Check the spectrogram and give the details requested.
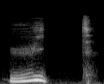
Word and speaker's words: huit: Okay, then here final T is pronounced, so huit, huit. Remember in French this H letter here, okay, doesn't exist phonetically, so we don't really pronounce it.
